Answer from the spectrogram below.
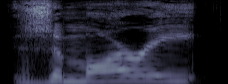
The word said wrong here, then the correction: Zemari: Ahmadi. I hope I'm doing right by the pronunciation of the engineer's name. – Zemari, but yeah.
